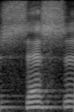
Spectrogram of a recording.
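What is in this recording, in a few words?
"sese", Low German, Lower Saxony, male; SEX; gem nds DE NI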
